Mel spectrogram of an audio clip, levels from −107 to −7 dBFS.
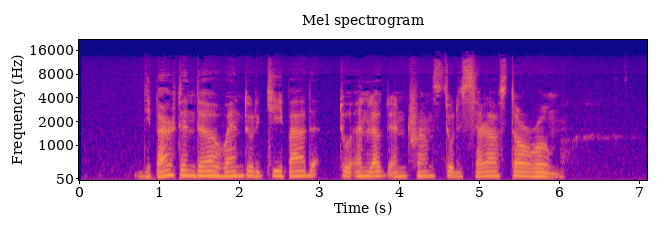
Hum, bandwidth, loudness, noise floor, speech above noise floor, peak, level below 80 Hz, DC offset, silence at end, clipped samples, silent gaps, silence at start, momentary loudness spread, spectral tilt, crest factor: none; 14 kHz; -36 LUFS; -69 dBFS; 34 dB; -16 dBFS; -66 dBFS; under 0.1%; 1.05 s; under 0.1%; none; 0.75 s; 9 LU; -5 dB/octave; 22 dB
